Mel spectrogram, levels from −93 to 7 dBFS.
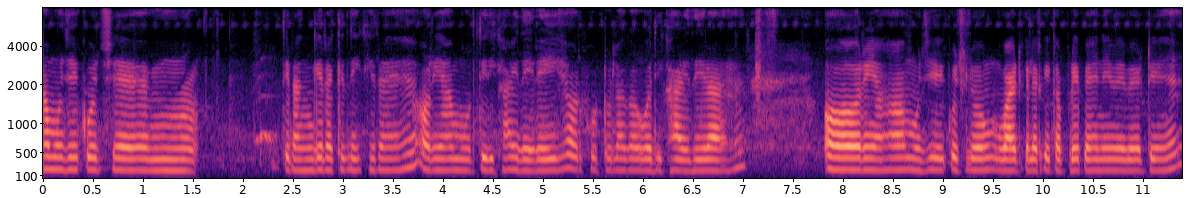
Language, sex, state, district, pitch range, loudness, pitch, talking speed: Hindi, female, Bihar, East Champaran, 195-205 Hz, -21 LUFS, 200 Hz, 180 wpm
